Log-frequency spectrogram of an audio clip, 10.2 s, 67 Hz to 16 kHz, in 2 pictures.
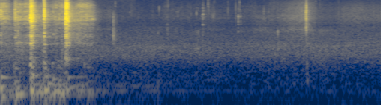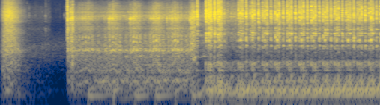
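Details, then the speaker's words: Stock engine of a 1952 International L130 (pickup turned snowplow doodlebug) fires after sitting for years, once the stuck-open throttle was fixed and the points sanded; it runs a loud, steady, even open-pipe idle, health not yet compression-tested. "Woohoo! I am psyched to hear this engine run in who knows how long. and actually idling nonetheless."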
